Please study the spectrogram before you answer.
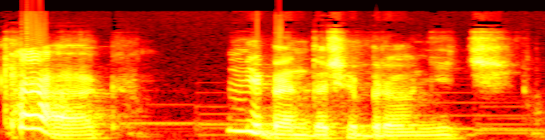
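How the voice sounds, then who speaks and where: Man acting slow, mocking old watchmaker. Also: lowish voice, wildly swooping pitch, a bit bright, faint music behind, full character voice. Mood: calm, resigned. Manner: deliberate, formal, philosophical phrasing. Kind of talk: audio drama acting, literary dialogue.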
